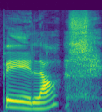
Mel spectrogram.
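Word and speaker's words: Pahaliah: et nous avons ici la carte pas alia qui se prononce paix est là et cette carte qui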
